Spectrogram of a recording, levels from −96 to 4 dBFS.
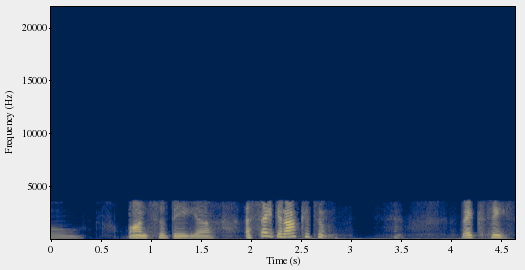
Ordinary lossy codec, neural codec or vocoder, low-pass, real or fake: AAC, 24 kbps; codec, 16 kHz in and 24 kHz out, 0.4 kbps, LongCat-Audio-Codec, two codebook decoder; 3.6 kHz; fake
